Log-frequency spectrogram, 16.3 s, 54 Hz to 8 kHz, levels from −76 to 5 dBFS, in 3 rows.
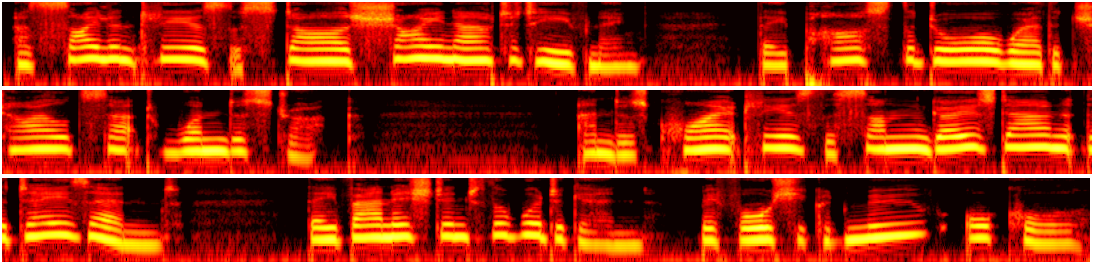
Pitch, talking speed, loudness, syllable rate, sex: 225 Hz, 160 wpm, -18 LUFS, 4.2 syllables/s, female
